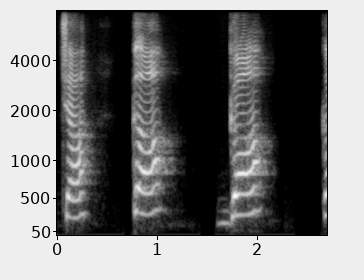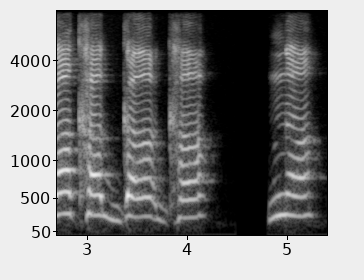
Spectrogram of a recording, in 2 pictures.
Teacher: you are completely closing the sound and you are releasing it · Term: प्लोजिव्स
